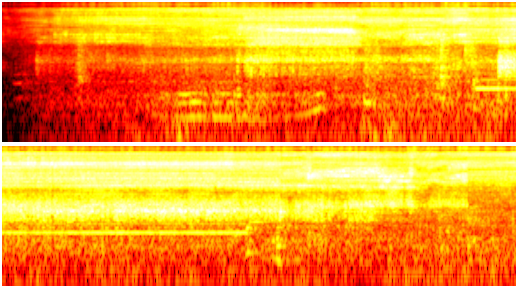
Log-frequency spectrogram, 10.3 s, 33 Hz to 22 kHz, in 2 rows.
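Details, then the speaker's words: Surgical drill with water spray drilling bone to 4.5 by 10 mm through a OneGuide template for an implant at upper #16 in a 63-year-old man; poor bone quality; steady high-pitched whine and hiss. "4.5 by 10 millimeter drilling is done. Bone quality is not very good."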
